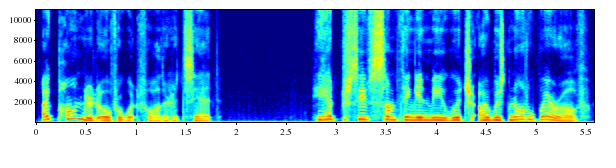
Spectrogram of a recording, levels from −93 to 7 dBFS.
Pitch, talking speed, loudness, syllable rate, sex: 240 Hz, 205 wpm, -17 LUFS, 6.4 syllables/s, female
